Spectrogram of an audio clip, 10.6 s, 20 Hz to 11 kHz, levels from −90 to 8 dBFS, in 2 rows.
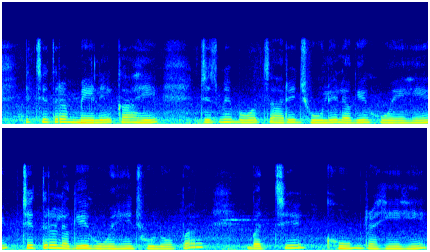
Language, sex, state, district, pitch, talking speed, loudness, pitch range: Hindi, female, Uttar Pradesh, Budaun, 210 Hz, 125 wpm, -32 LUFS, 200-225 Hz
